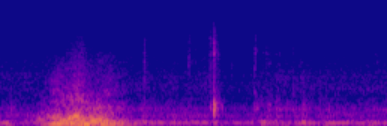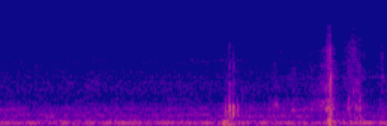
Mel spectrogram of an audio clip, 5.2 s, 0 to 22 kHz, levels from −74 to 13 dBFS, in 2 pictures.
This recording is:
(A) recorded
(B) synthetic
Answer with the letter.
A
